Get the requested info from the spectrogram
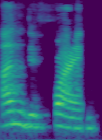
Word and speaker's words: Undefyned: I am undefined, as in the word undefined.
